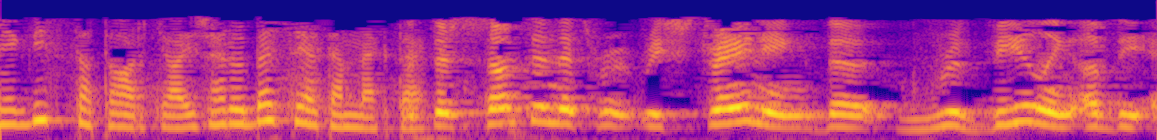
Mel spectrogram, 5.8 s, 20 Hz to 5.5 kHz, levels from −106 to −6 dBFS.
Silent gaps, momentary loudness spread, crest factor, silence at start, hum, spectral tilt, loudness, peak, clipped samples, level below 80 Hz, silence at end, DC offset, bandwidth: none; 9 LU; 16 dB; 0 s; none; -10.5 dB/octave; -22 LUFS; -4 dBFS; under 0.1%; -62 dBFS; 0 s; under 0.1%; 4.2 kHz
